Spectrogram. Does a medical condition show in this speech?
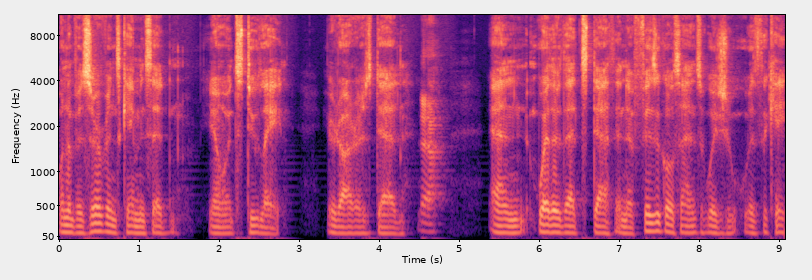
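Yes: ALS; affects hand function.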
